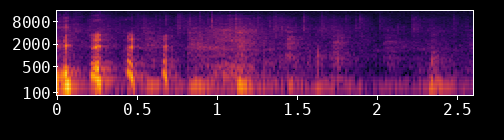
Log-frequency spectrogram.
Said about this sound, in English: My dogs knew I was home, and they're all pissed off.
